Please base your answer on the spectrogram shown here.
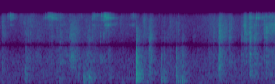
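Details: French Bulldog puppies in Oyabe, Toyama Prefecture, Japan: scattered short, rough yips and snuffling bursts, one louder sharp yelp near the middle, over steady indoor background hiss.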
